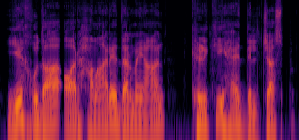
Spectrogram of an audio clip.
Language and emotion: Urdu, neutral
